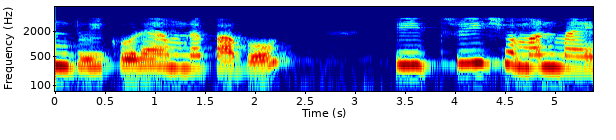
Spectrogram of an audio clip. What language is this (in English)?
Bangla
